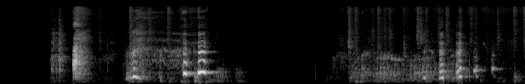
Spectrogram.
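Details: Edwin, a French Bulldog stuck in a bathtub indoors, gives short bursts of whiny, squealing yelps separated by a silent pause, then a quicker run of higher-pitched whimpers and yelps in a small echoing room.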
